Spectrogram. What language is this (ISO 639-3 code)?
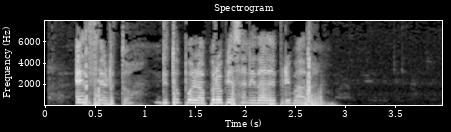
glg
